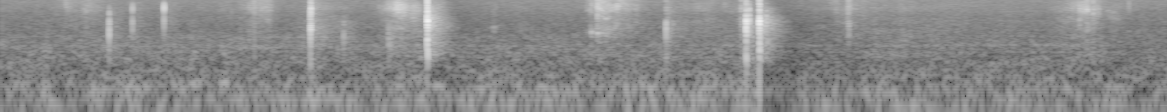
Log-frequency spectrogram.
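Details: Sharp, brief pops and crisp clicks in a quiet room from joint cracking (cavitation) across knuckles, backs, necks, toes, ankles, hips, wrists and jaws; a harmless, common finding.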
